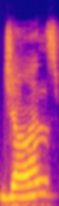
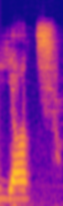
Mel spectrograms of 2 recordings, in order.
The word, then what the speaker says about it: Jahns: I do pronounce it Jahns, but if you're gonna go with the proper German, you're right. It would be Jahns.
